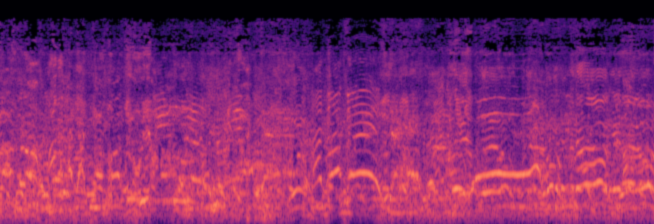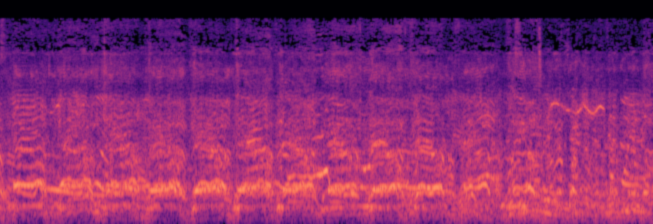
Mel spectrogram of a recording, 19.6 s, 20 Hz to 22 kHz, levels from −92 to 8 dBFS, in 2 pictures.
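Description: No technical faults can be heard anywhere in the audio. Nothing in it calls for a timestamp or a description of a problem.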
